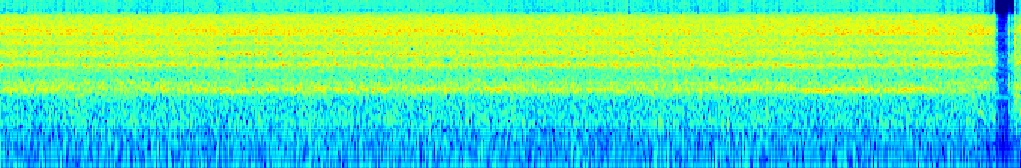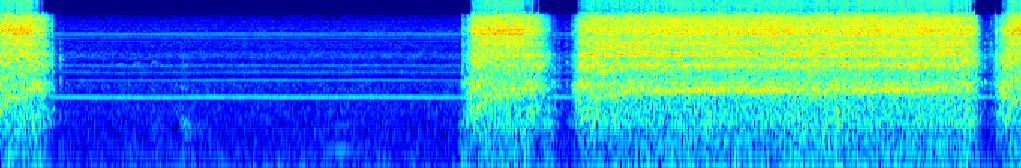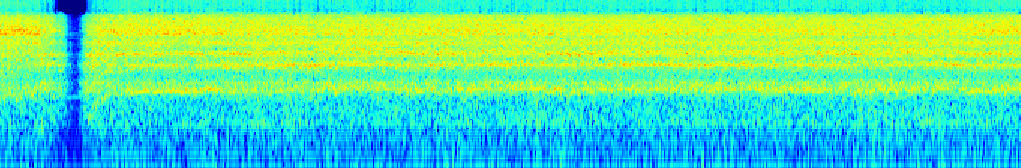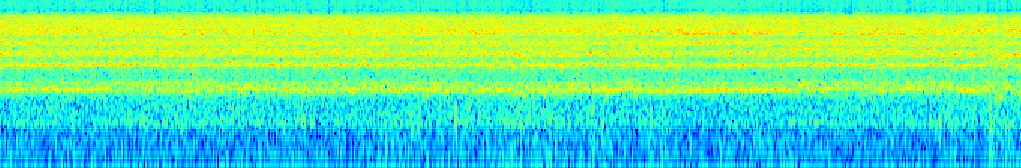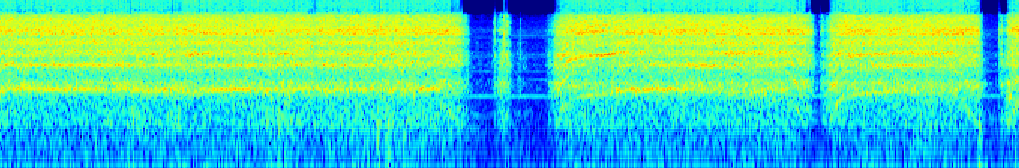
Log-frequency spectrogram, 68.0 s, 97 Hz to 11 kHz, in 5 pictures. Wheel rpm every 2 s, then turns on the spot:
220, 230, 230, 230, 220, 220, 140, 20, 0, 0, 100, 220, 220, 120, 150, 220, 230, 230, 230, 220, 230, 230, 230, 230, 230, 230, 230, 230, 230, 230, 60, 200, 150, 160.
60-62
